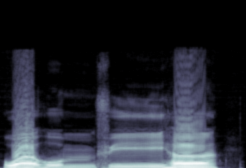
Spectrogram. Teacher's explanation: di sini kembali salah penulisan bukan Ikhfa Syafawi tapi izhar syafawi jelas suara mimnya dan tidak boleh ditahan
